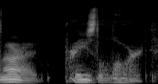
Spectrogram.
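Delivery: embarrassed, sheepish little hushed half-whisper. Telling a story about a rider whose horse won't move: half-whispering. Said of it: "he kind of whispers".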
